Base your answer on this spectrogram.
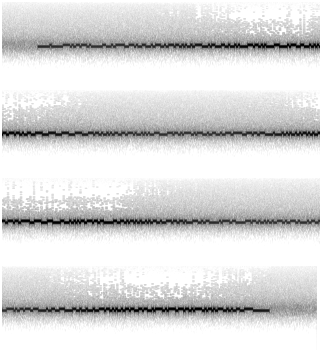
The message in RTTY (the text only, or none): CTHCN FOBPX XMZCS WOOOO JIHYM EZWAT MKFDA TOMCS VIDJP GNVEV JAAKP MWMPQ FLLEE EDNWT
